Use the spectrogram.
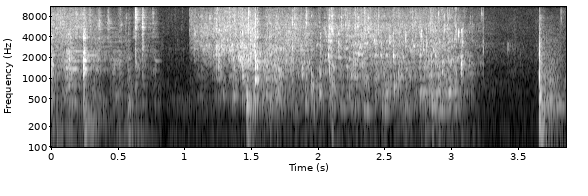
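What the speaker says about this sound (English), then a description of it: "Rinse it the rest of the way after it's soaked" Running water pours over soaked rice as it is rinsed, a steady gushing wash with splashes that swells and dips, briefly pauses, and ends with a sharp knock.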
